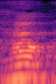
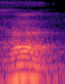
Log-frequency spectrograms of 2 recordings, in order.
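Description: First: The throat sound is pushed out with heavy force. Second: The throat sound is made deep but without strain. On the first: The speaker calls it wrong. "They'll be like, ha, ha, that's too much" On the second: The speaker calls it right. "Just say"

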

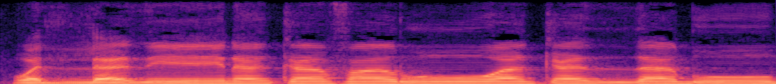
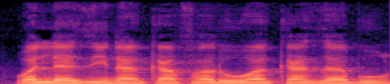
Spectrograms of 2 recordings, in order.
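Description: First: It is recited slowly with full vowel lengths. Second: It is recited quickly with shortened vowels. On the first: The speaker calls it right. "so dia kena relax" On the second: The speaker calls it wrong. "tuan-tuan akan baca laju. Laju kan tuan?"

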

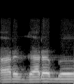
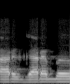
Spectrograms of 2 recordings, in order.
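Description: Both takes have the same delivery.

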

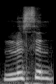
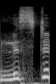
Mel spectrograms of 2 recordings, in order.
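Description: First: The t sound is silent. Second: The t sound is pronounced. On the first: The speaker calls it right. "लिसन पढ़ते हैं" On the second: The speaker calls it wrong. "लिस्टन नहीं पढ़ते"

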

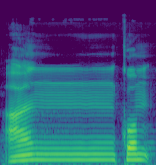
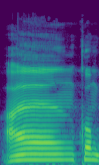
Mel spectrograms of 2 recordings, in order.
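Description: First: The first vowel stays short. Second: The first vowel is drawn out long. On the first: The speaker calls it right. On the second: The speaker calls it wrong.

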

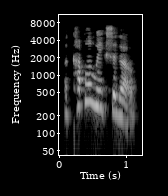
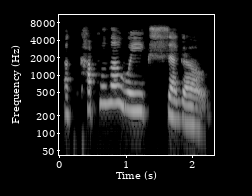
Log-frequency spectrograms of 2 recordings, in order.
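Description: First: The sentence is read at normal speed. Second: The sentence is read slowly. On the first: "2 回目普通の速さにしましょうね。" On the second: "最初ちょっとゆっくり読んで、"

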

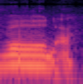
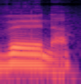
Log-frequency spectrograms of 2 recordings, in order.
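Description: Both takes have the same delivery.

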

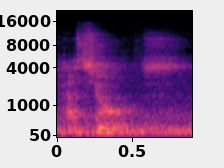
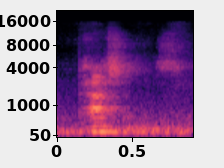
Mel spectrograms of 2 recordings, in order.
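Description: First: The word is pronounced the French way. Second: The word is pronounced the English way.

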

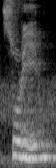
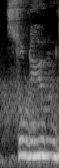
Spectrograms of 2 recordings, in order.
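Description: First: The vowel before the ending is a. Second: The vowel before the ending is u. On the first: The speaker calls it right. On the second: The speaker calls it wrong.

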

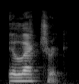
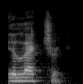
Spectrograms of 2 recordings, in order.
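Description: First: The first vowel is a short i sound. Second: The first vowel is a short i sound.

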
